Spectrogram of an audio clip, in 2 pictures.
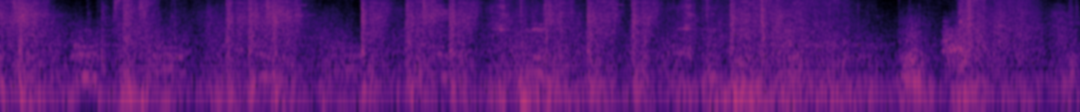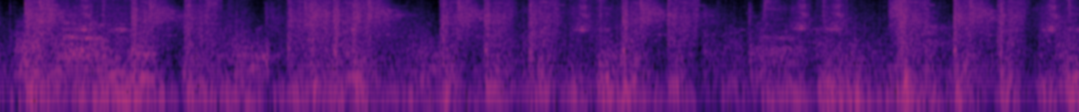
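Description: A large monster roars and thrashes.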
